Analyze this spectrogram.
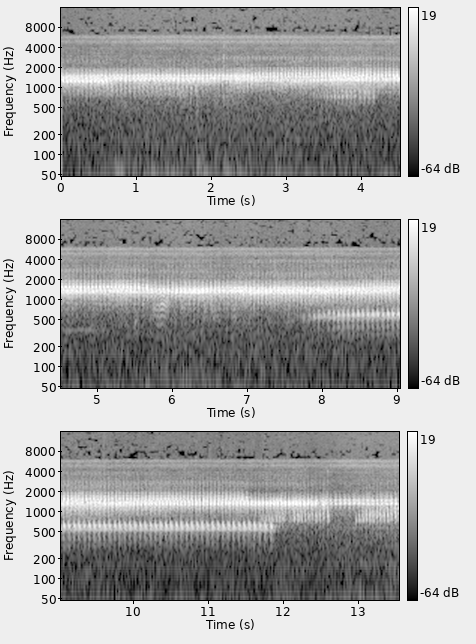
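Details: Toads, frogs and a treefrog calling in the wild: a dense, steady chorus of pulsed trills, with a higher band running throughout and a lower rattling trill joining midway before a brief drop near the end.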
